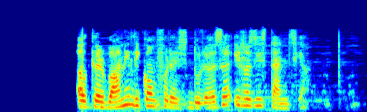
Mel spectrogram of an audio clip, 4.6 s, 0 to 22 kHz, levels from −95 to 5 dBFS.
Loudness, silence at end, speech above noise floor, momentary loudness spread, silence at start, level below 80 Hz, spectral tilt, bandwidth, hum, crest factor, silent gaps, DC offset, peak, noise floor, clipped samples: -18 LUFS; 0.8 s; 32 dB; 10 LU; 0.95 s; -60 dBFS; -5 dB/octave; 8 kHz; none; 18 dB; none; under 0.1%; -2 dBFS; -50 dBFS; under 0.1%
